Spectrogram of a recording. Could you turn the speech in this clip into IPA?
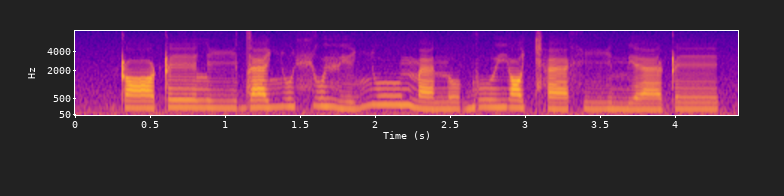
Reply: ʈ ɒː˩ ʈ eː˨ l iː˩ d æ˦ ʎ u˥ ç u˦ vʲ e˩ ʎ uː˥ m æ˨ n o˨ ɡ uː˥ j ɒ˥ cʰ æ˨ x iː˩ mʲ æː˨ ʈ eː˦

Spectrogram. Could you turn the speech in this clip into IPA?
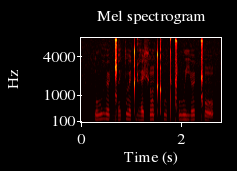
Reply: ɾ u ɦ ø ɡ͡ǁ ɛ k l ø t ɖʱ ɛ ʃ õ t ʈʰ u t ǁ u j ø ǁ õ

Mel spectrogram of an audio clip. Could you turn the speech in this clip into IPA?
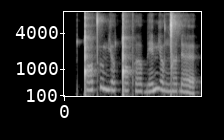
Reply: ǃ ɔ t̪ʰ u mʲ ɤ o̯ ǃ ɔ pʰ ɤ o̯ b e mʲ ɔ o̯ ŋ͡ǀ ɤ ɗ ə

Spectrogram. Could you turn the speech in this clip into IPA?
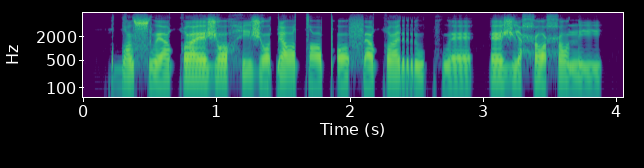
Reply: dˤ e˨ sʷ ɛː˨ qʷ ɛː˦ ʒ ɔ˦ h i˨ ʒ ɔ˨ ɗ ɛː˨ tˤ ɛ˨ pʼ ɔ˦ f ɛ˨ qʷ ɛ˨˦ r u˨ kʷʰ ɛː˨ | ɛ˦ ʒ i˨ ħ ɔ˦˨ ħ ɔ˨ n iː˨

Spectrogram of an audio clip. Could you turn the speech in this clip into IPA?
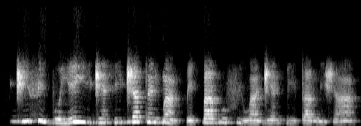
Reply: d͡ʒ i˦ s i˦˨ b o˨ j e˨˦ j i˧ d͡ʒ ɛ̃˧ h i˧ d͡ʒ a˦ t ɛ̃˦ ɡ͡b ã˦˨ k͡p e˨˦ k͡p a˦ b u˦ f i˦˨ w ã˧ d͡ʒ ɛ̃˦ k͡p i˧ t a˧ n i˨ ʃ ã˨˦

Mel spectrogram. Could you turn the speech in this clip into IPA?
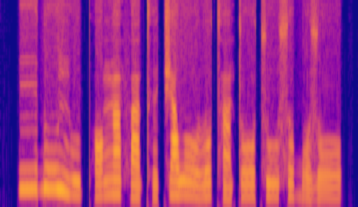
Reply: iː˦ ɗ uː˦ ɲ uː˨ pʰ ɔ˨˦ ŋ ã˦ f a˨ tʰ ɪ˨ t͡ʃ a˦ w oː˦˨ l o˦ tʰ ã˨ t oː˦ t͡s uː˦ s ʊ˦ ɓ o˨ z oː˦

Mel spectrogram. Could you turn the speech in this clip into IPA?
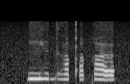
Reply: mʲ ɨ dʱ ɐ qʼ ɐ q ɐ

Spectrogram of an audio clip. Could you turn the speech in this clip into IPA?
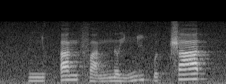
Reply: ɲ ə˨˩ k̚ ʔ a˧ ŋ f a˨˩˨ ŋ n ə˨˩ j ɲ i˧˥ ɓ ə˨˩ k̚ ʂ a˦˥ t̚

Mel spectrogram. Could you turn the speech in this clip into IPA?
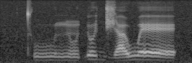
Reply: tʰ uː˨ n ũ˨ ɗ ʊ˦ d͡ʒ a˨˦ w ɛ˦˨

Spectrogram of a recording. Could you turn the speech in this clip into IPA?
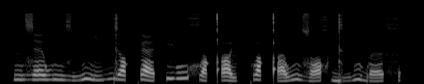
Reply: n z ɛ˧ w n z i̤˩˥ n̪ i˩˥ ɡʲ ɒ˧ k æ˧˩˧ x j u˦˥ x ʊ˩˧ qʼ ʌ˧˩˧ lʲ k ʊ˦˥ qʼ ɪ˩˥ w n z ɔ˩˥ χ ɡʲ ṳ˩˥ m b ɜ˩˧ x

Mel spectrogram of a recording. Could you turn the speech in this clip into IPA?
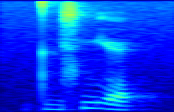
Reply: t̪ i̤ s mʲ ɛ

